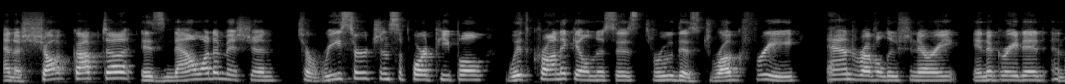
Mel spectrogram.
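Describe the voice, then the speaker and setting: A woman podcast host, born in England, reading a scripted introduction and then interviewing a guest in a measured, enthusiastic manner. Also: medium pitch, fairly bright tone.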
